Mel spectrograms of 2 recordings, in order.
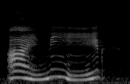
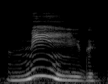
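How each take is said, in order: First: The 'I' is pronounced clearly before 'need'. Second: The 'I' is nearly swallowed before 'need'. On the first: "학교 다니는 내내 I need 이렇게 읽었어요" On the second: "need 이렇게 발음을 합니다. 에, 들릴 리가 없어요"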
